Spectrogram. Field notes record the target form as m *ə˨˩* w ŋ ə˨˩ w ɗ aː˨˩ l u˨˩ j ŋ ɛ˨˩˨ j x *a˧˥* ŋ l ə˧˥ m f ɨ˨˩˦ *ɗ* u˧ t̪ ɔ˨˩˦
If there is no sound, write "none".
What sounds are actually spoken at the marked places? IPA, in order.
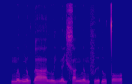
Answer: ə˨˩˦, a˨˩˨, ɗ

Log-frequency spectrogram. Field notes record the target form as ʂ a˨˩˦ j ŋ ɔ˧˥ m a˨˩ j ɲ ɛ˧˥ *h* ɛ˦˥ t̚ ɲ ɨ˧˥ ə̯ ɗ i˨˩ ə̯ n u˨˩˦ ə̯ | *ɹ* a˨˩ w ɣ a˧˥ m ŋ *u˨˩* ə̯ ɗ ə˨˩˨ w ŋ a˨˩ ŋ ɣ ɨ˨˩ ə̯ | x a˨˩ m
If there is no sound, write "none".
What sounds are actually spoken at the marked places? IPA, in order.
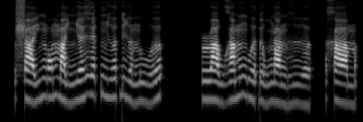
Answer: ɣ, ɹ, u˨˩

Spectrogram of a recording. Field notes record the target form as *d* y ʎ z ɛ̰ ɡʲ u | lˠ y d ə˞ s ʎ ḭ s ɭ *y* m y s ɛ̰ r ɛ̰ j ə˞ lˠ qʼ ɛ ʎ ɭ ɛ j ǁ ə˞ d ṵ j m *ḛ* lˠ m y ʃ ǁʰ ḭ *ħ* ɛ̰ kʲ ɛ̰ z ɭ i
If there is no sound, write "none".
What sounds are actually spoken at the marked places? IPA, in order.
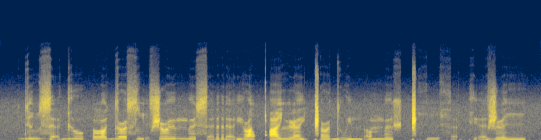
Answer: d, y, ḭ, h

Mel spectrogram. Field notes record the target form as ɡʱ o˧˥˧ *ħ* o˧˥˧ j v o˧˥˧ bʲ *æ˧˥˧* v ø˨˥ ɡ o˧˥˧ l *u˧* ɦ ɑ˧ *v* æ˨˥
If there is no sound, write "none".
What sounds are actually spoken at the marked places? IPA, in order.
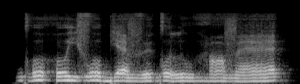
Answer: h, æ˧˥˧, u˧, v

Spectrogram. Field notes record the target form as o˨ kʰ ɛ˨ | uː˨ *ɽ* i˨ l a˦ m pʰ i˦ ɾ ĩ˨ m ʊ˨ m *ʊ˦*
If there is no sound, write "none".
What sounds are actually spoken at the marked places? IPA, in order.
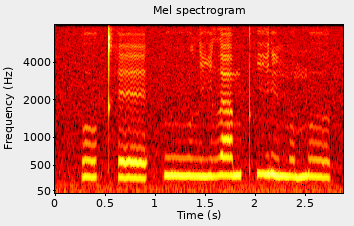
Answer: l, ʊ˦˨

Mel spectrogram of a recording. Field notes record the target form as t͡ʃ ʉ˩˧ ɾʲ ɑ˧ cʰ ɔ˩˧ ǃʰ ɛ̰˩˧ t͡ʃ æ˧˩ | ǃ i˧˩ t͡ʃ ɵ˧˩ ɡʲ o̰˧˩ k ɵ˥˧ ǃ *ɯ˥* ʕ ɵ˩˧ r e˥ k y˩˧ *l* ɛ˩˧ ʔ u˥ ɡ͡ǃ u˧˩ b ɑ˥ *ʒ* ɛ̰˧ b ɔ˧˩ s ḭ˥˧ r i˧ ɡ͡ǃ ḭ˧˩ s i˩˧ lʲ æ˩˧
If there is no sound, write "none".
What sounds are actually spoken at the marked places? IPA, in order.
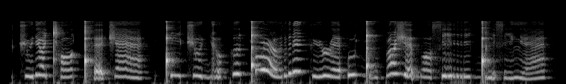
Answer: u˥, ɹ, ʒ

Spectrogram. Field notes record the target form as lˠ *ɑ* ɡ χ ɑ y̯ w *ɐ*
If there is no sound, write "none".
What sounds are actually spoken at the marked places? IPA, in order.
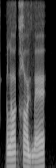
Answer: ɑ, æ

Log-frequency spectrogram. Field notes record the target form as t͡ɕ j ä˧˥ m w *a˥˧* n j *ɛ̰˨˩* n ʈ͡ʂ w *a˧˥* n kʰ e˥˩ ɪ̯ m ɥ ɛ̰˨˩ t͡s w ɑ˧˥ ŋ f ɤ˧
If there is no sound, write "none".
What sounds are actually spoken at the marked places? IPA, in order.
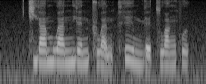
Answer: a˧˥, ɛ˧˥, a̰˨˩

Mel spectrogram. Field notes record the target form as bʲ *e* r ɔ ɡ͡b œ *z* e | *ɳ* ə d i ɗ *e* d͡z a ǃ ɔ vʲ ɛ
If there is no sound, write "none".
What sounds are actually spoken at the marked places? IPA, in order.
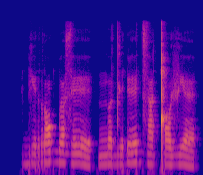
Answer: e, z, ŋ, e

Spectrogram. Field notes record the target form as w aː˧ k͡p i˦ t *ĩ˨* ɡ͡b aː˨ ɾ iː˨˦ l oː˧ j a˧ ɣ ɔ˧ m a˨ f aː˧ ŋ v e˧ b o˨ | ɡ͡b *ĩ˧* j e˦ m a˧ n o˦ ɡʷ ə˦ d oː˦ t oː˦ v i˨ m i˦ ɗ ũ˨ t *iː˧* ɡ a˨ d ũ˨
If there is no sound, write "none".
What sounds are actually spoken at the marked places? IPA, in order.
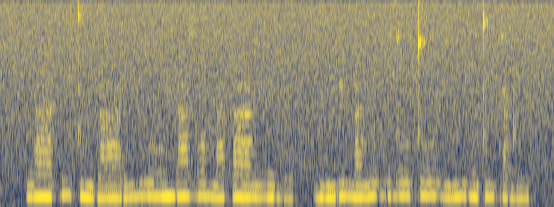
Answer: ĩ˨, ĩ˨, iː˧

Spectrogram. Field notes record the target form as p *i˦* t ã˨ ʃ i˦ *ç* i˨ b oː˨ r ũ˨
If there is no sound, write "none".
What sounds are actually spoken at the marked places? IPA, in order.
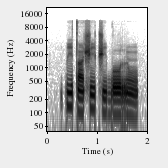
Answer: i˦, t͡ʃ

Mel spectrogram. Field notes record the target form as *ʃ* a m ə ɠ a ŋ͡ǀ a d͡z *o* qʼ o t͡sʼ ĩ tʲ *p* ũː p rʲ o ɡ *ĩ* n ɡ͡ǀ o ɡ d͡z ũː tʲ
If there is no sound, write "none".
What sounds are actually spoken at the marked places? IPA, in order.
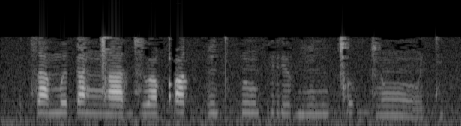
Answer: t͡s, u, p, ĩ

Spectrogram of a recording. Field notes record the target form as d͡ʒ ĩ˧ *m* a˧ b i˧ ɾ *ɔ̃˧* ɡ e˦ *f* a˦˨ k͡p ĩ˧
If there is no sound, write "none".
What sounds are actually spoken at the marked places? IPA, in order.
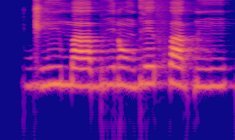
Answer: m, ɔ̃˧, f

